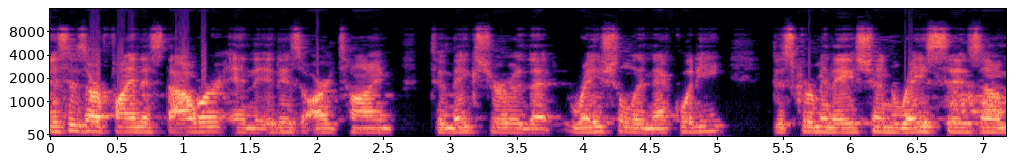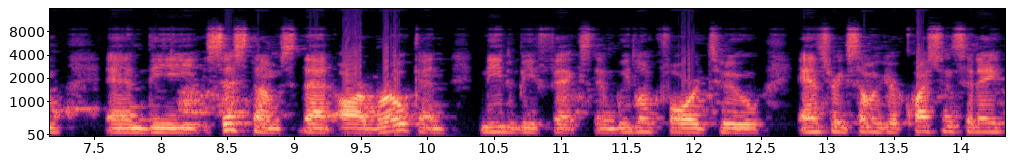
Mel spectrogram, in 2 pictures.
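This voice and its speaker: A man with a plain, everyday voice talks at a moderate pace in a medium pitch, his intonation fairly even. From South Texas, US-Mexico border. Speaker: business association executive. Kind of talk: panel remarks. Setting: virtual town hall.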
